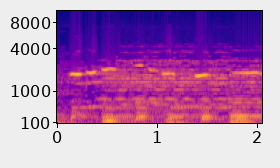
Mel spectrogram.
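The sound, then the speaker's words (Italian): A person whistles a tune in clear, high, bright notes, sustained and short tones alternating in a lilting melody, with lower sounds pulsing beneath. “L'altro dì, nel passeggiare. Mi son messo a fischiettare.”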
